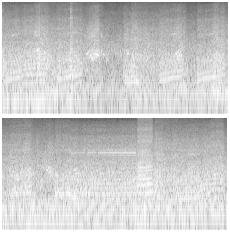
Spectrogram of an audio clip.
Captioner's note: engine revving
